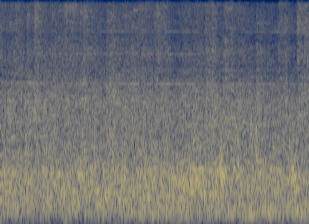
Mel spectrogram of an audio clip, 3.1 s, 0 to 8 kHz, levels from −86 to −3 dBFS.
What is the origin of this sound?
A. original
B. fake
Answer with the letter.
A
